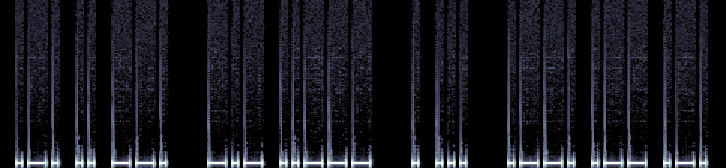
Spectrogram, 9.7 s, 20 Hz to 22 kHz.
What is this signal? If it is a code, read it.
Morse code, heard as a keyed tone, about 15 wpm, 700 Hz. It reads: RIG K2 ES PWR
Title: Practice QSO - Exchange 2 - Info - 15wpm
